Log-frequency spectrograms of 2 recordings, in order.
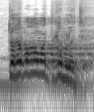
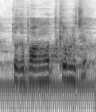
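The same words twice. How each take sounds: First: তোকে thrown out high and loud; louder scolding repeat. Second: Said in the usual way. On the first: Acted. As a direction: snap it back harder.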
